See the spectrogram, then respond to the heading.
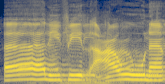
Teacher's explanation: یہاں پہ را میں تکرار نہیں ہونا چاہیے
